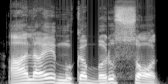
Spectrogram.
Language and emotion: Urdu, neutral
